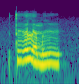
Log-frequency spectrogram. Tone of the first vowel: rising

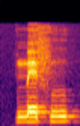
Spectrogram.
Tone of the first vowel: high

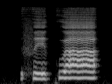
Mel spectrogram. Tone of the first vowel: low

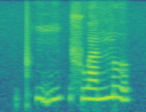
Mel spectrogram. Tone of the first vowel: low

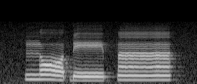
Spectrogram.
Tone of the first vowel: falling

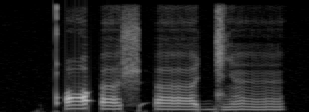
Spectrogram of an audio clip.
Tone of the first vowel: high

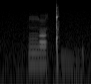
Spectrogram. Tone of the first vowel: high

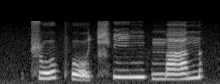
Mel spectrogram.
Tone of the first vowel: rising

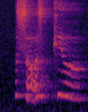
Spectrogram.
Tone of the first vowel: high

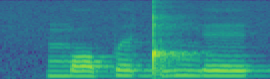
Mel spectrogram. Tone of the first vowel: low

